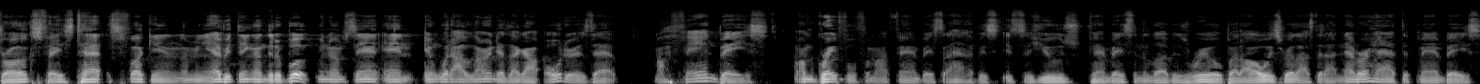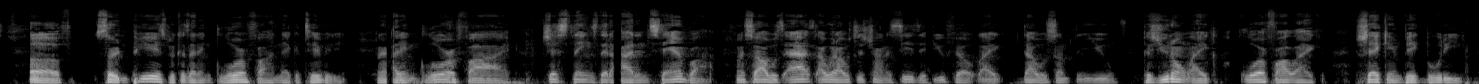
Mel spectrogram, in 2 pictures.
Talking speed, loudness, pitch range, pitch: 215 wpm, -25 LUFS, 95-110 Hz, 100 Hz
